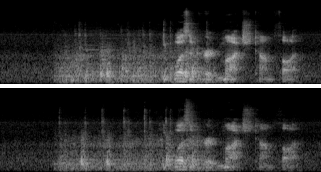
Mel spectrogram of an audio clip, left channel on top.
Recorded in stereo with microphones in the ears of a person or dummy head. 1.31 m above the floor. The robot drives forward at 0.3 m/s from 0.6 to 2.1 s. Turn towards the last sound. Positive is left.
turn(degrees=15)  # may be behind; listen again after turning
